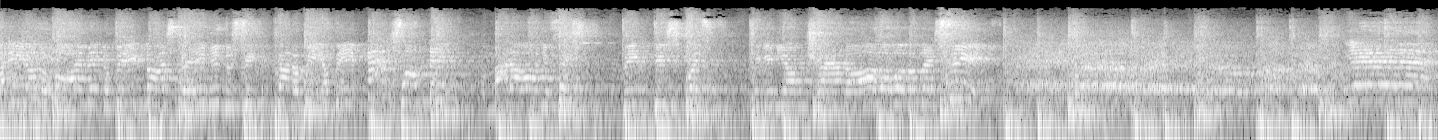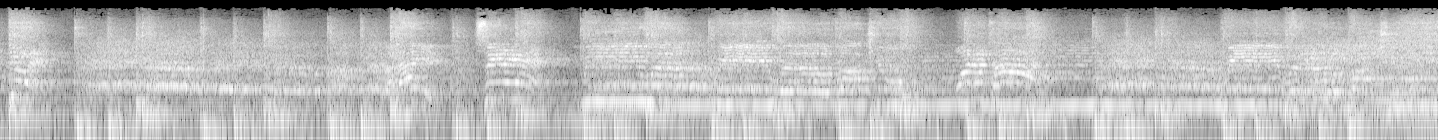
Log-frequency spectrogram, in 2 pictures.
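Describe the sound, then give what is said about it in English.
A huge crowd stomps and claps in a steady, repeating beat while many voices sing along loudly, with shouts and whoops rising over the dense, echoing roar of a packed stadium. “It was dope because they were like, yo, everyone's singing the songs to our, everyone's singing the lyrics to our songs.”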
